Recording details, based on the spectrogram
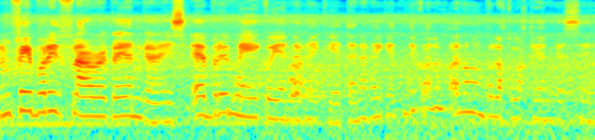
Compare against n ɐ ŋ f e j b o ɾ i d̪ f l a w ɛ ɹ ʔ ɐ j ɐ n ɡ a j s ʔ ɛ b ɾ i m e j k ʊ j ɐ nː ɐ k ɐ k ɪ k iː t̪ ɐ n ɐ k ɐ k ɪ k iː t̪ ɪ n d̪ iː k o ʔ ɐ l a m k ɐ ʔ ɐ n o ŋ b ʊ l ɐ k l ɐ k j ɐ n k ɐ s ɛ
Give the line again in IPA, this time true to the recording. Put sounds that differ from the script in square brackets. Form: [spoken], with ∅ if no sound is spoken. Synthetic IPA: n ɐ ŋ f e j b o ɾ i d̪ f l a w ɛ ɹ [k] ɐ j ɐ n ɡ a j s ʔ ɛ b ɾ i m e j k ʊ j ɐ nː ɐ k ɐ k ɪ k iː t̪ ɐ n ɐ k ɐ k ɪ k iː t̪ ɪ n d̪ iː k o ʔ ɐ l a m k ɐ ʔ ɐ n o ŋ b ʊ l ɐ k l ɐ k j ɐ n k ɐ s ɛ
